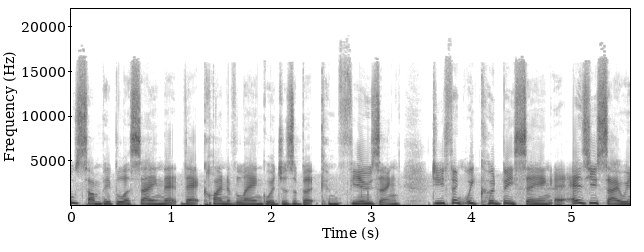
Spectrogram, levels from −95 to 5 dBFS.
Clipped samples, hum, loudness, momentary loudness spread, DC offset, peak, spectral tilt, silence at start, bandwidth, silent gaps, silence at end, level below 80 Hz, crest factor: under 0.1%; none; -28 LUFS; 4 LU; under 0.1%; -12 dBFS; -4.5 dB/octave; 0 s; 17 kHz; none; 0 s; -50 dBFS; 16 dB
